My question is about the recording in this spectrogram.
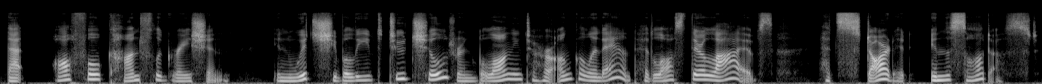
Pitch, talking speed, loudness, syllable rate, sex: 195 Hz, 140 wpm, -19 LUFS, 4.2 syllables/s, female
